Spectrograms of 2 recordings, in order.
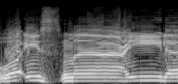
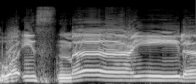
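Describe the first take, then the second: Both takes have the same delivery.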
